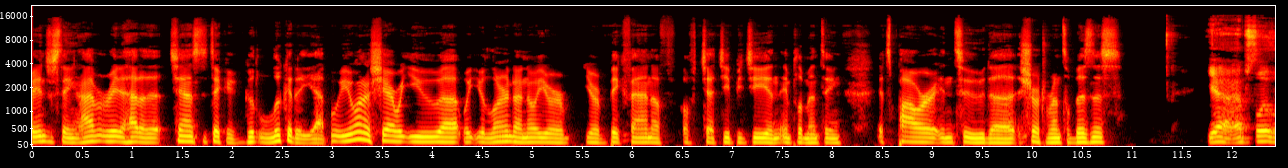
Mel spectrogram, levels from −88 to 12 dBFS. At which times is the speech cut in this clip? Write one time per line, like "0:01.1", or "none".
0:03.0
